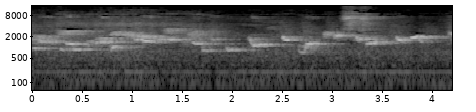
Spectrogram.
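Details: Straw-headed bulbul song used as a lure to stir birds reluctant to sing: rich, bubbling whistled phrases sliding between low and mid pitch, flowing continuously with short upward flicks near the end.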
